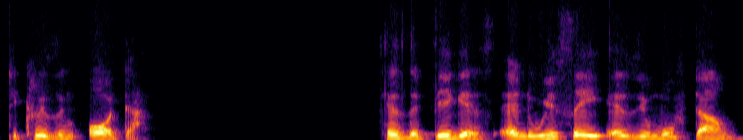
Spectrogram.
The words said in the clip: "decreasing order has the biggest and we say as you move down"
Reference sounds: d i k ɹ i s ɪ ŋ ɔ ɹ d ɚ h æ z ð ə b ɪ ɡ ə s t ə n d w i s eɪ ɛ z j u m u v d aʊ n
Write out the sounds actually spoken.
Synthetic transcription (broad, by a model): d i k ɹ i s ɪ ŋ ɔ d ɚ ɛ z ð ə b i ɡ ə s t ə n d w i s eɪ ɛ z j u m u v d aʊ n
